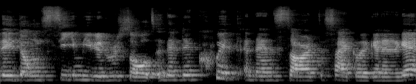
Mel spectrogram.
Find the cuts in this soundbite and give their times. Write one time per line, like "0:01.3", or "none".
none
